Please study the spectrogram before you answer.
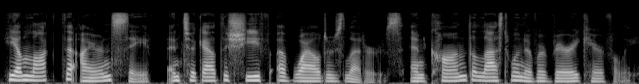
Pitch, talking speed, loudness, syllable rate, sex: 160 Hz, 195 wpm, -19 LUFS, 5.7 syllables/s, female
